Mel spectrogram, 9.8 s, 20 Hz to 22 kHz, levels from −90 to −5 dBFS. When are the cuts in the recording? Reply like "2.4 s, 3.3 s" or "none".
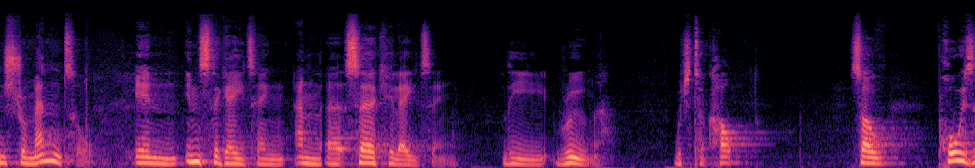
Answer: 3.2 s, 6.9 s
